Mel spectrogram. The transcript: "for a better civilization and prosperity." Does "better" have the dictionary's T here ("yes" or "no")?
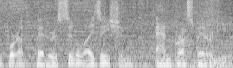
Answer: yes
